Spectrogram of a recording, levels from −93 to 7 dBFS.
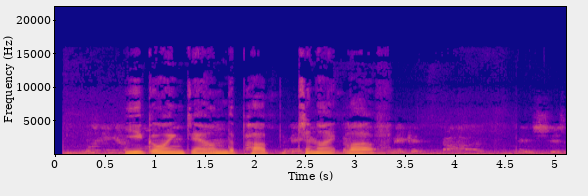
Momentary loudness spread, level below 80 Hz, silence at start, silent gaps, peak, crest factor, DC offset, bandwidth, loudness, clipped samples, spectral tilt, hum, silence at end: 19 LU; -44 dBFS; 0.1 s; none; -10 dBFS; 16 dB; under 0.1%; 16 kHz; -25 LUFS; under 0.1%; -6 dB/octave; none; 0 s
